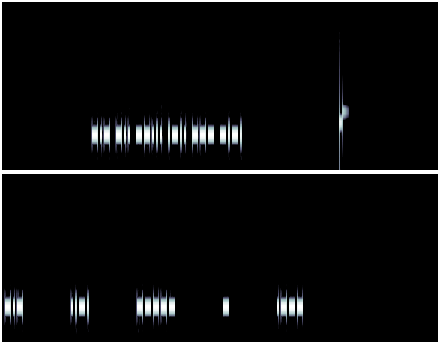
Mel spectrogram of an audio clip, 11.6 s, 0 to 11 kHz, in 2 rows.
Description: Morse code, heard as a keyed tone, about 44 wpm, spaced as for 20 wpm, 700 Hz. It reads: KD7LOC KF0TJ
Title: USA Call Signs - 8x Character Spacing - 45wpm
